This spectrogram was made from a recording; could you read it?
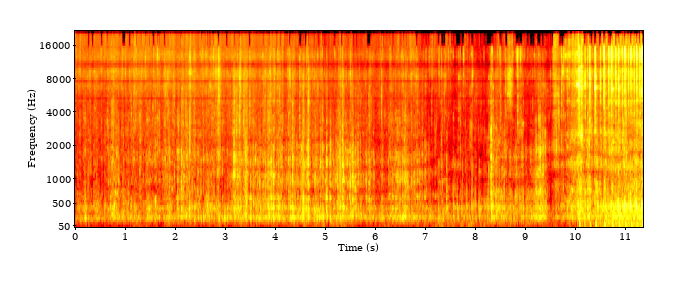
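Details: Briggs & Stratton mower engine with old gas, run after its recoil starter was restrung: it runs steadily with a quick, even patter, no misses or knocks, and picks up strongly at the end, so it runs healthy.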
